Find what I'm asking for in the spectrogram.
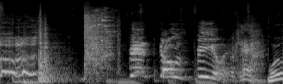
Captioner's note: plate smash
